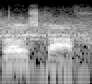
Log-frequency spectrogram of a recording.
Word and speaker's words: Roscoff: Roscoff is a right pronunciation on that. Oliver on the faceoff here.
